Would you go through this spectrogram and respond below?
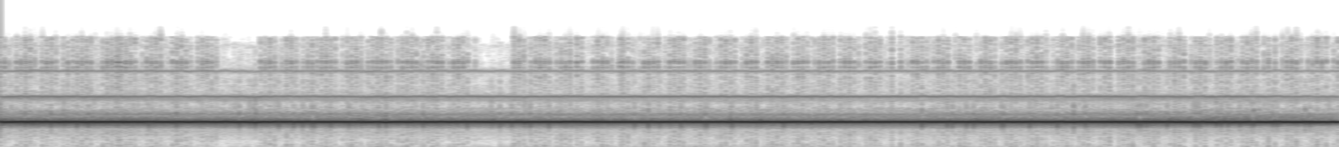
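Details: Loud stridulation of vineyard mole crickets singing from holes in vineyard soil in Gironde, France, where many live. A continuous, penetrating, high trill keeps a single pitch, its intensity nearly even, with faint overtones above.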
